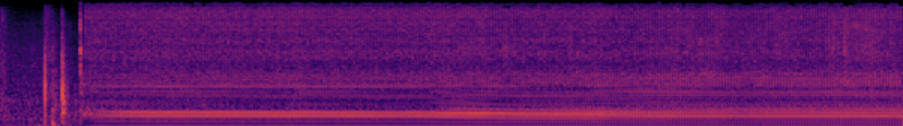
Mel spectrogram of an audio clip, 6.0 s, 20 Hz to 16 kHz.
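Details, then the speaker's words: Clicks, then a steady motor hum and whistling hiss from a suction machine doing oral and nasal suctioning with saline. A 5-year-old girl with spinal muscular atrophy type 1, on BiPAP all day, is ending a Cough Assist treatment. "And then we suction nasally with saline at the end of the treatment. And we suction orally one more time."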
